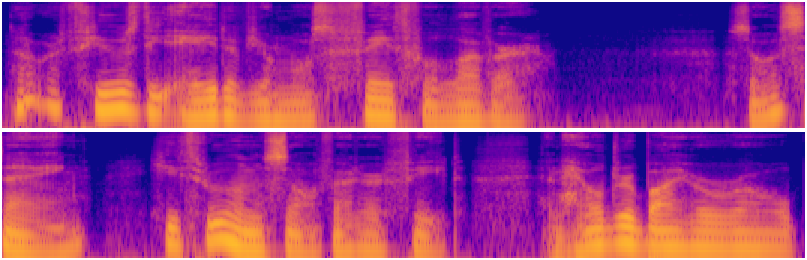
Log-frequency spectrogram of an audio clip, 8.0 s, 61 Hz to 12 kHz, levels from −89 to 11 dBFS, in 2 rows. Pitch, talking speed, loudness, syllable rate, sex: 95 Hz, 180 wpm, -18 LUFS, 4.4 syllables/s, male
